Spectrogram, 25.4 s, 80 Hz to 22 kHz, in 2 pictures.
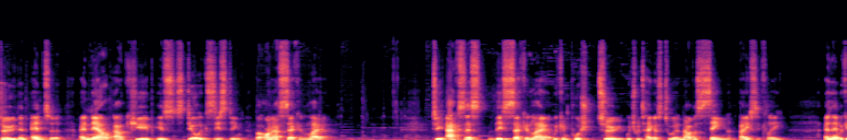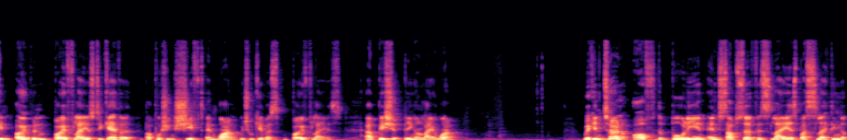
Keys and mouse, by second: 0.1 middle click, 0.4 z, 3.1-3.7 drag, 3.7-4.9 middle drag, 5.1 middle drag, 5.4 KP_1, 6.3-6.7 drag, 8.3 shift+2, 10.0-11.9 right drag, 11.1 g, 14.8-16.7 right drag, 16.3-18.9 drag, 17.0-18.9 right drag, 17.3 g, 19.7 g, 21.0 r, 24.6-25.4 right drag.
